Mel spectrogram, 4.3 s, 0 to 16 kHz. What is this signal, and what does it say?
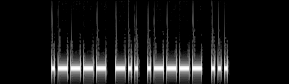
Morse code, heard as a keyed tone, about 25 wpm, 700 Hz. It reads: 1D1S
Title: Four Challenging Letter-Number Combinations 25wpm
